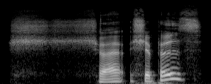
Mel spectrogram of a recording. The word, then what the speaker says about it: Schippers: Today you're joined by me, Daniel, and also Marco Schippers. Did you say it? Schippers. Yeah, it's it's difficult to pronounce for foreigners.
